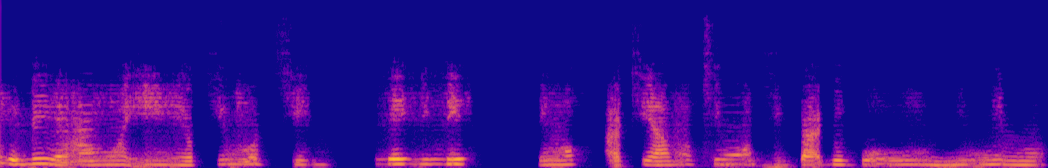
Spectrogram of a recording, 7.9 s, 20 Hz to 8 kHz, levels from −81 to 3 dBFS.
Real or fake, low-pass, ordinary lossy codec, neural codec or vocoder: fake; 7.2 kHz; none; codec, 44.1 kHz, 0.9 kbps, DAC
